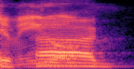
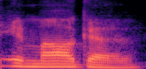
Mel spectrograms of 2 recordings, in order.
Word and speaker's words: Imago: And Hey, amigo, where are you going? I think it's well, pronounced Imago, actually.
